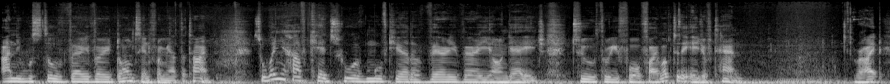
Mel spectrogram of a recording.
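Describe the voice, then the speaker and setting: A man's voice: medium pitch, brisk, slight background noise. A man from Nigeria telling personal stories earnestly in a casual chat, building his points with repeated phrases. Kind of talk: reflective storytelling in casual chat.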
